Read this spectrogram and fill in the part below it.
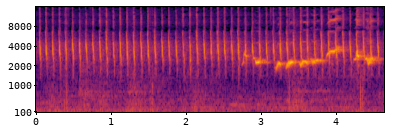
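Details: Rough-voiced bar-winged prinia ngebren: quick high clicks at a steady pace, joined toward the end by thin rising whistles and twittering from another bird.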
